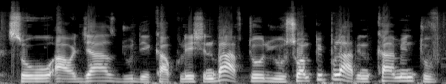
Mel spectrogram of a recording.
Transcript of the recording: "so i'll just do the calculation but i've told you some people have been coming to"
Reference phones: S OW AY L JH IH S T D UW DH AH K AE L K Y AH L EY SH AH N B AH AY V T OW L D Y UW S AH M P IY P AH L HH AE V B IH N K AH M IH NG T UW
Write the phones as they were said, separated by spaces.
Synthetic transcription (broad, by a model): S OW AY W JH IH S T D UW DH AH K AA L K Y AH L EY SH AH N B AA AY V T OW L D Y UW S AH M P IY P AH L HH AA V B IH N K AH M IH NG T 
